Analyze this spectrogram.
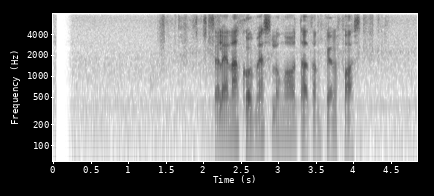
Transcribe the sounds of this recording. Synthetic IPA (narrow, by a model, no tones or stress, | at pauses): selenaɡ̥o̤mɛsluŋɔd̪̥ä̤t̪əŋb̥ɛlfast̪̚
